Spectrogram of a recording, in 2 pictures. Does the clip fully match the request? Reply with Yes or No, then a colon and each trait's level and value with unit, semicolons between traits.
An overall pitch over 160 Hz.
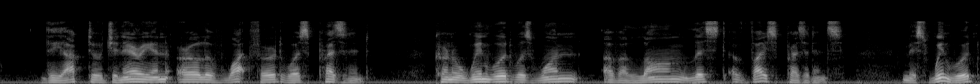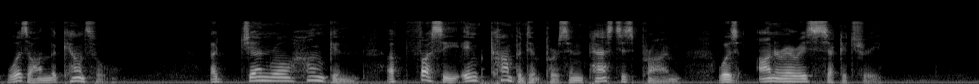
No: low, 110 Hz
